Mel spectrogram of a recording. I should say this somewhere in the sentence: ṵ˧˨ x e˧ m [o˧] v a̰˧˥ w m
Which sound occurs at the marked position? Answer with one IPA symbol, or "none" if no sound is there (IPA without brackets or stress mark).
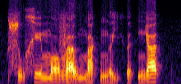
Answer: ɔ˧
